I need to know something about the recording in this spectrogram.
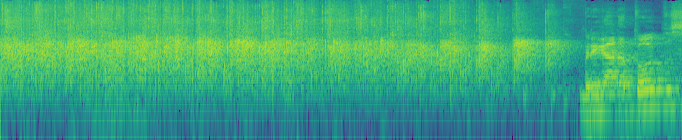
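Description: An audience applauds in a large hall.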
